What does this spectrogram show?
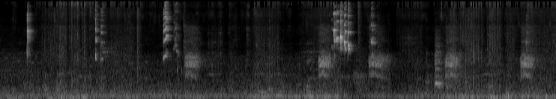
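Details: Albino and Fisher's lovebirds eating food in an aviary alongside budgies; irregular bright chirps and shrill squeaks, some in quick clusters, with quiet stretches, light clicks and a low hum underneath.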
